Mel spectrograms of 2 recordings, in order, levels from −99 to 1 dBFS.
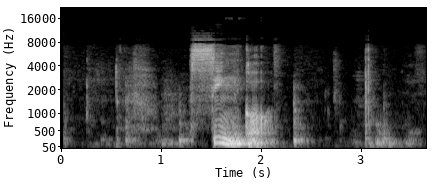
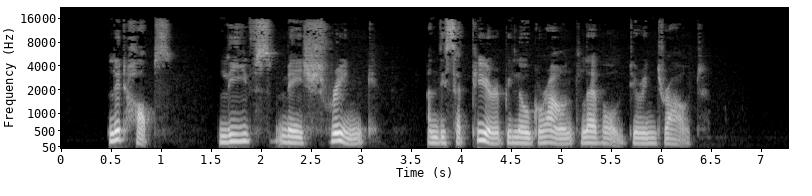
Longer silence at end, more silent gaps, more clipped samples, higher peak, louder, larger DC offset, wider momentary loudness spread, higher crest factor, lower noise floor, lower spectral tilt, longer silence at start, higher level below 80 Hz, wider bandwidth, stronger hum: second, 0.3 s vs 1 s; neither; neither; second, -6 dBFS vs -2 dBFS; about the same, -20 LUFS vs -21 LUFS; neither; first, 26 LU vs 14 LU; about the same, 18 dB vs 20 dB; second, -61 dBFS vs -85 dBFS; about the same, -4.5 dB/octave vs -5.5 dB/octave; first, 0.65 s vs 0.5 s; first, -52 dBFS vs -68 dBFS; second, 9.4 kHz vs 16 kHz; neither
